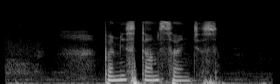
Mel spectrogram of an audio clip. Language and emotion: Russian, neutral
